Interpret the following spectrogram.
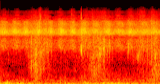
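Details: Cricket chorus deep in a forest: an unbroken, piercing high whine holds steady throughout, over light scuffing footsteps and low ground noise.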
